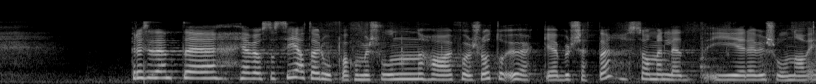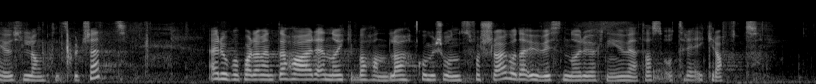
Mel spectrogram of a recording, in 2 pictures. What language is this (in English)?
Norwegian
